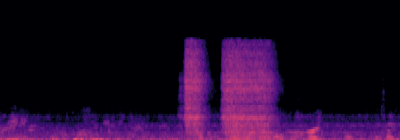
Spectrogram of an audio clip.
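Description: Voices of people talking in the background, with wind rumbling on the microphone and two short bursts of hiss about two seconds in.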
